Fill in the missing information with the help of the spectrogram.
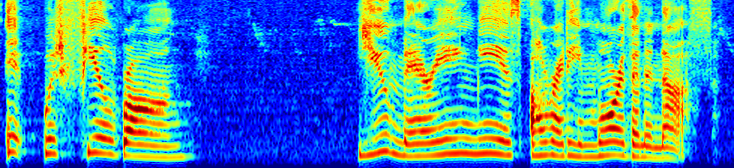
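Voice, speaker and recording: A woman playing a demure young noblewoman with quiet defiance, speaking softly in an audio drama. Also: fairly high pitch, measured pace, pitched above the performer's own voice, lightly acted. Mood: timid.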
